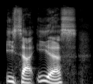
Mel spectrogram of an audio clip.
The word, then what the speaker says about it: Isaias: At least 4 people have now been killed as of airtime as Tropical Storm Isaias.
